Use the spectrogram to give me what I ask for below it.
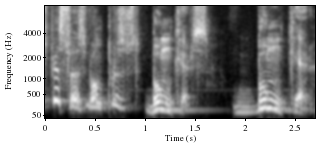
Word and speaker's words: Bunker: Bunker, a palavra é alemã, é bunker, não é bunker, não, como os americanos pronunciam, os ingleses também.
